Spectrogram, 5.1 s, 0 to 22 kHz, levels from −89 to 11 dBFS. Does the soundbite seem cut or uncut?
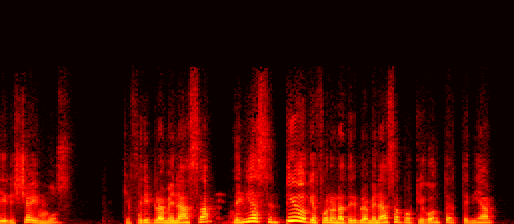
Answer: cut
